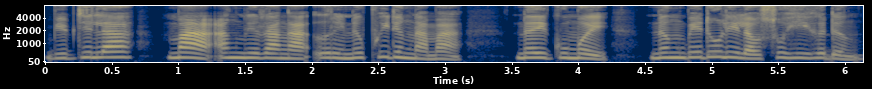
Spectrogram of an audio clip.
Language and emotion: Bodo, neutral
